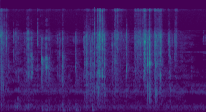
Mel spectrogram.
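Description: Faint, scattered light clicks and rustles of toiletry packaging being handled on a tabletop as a blister-packed dental floss card is picked up.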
